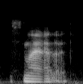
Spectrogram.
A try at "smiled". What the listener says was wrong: Smiled. Smile. No suena la E. Entonces suena smiled. Smiled. Smiled. I don't say smile it. It's not smile it. It's smiled. De. Yeah, that's right. Smiled.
